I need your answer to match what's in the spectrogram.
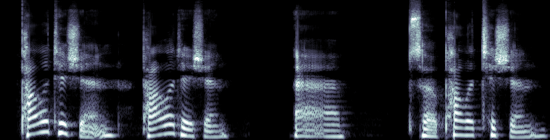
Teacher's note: the syllable stress is on the next to the last syllable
